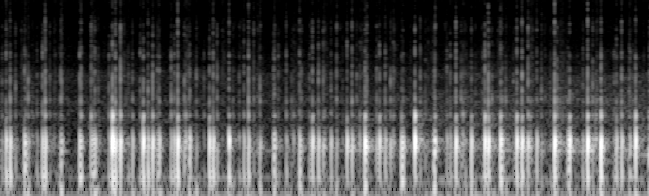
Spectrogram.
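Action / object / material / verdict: tap / hardcover notebook cover / cardboard / none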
